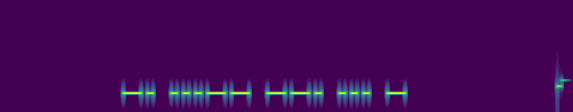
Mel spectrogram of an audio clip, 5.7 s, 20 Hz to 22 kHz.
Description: Morse code, heard as a keyed tone, about 20 wpm, 700 Hz. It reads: N3GST
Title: USA Call Signs - 5 Characters - 3x Character Spacing - 20wpm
